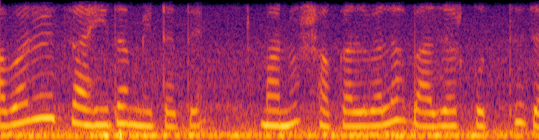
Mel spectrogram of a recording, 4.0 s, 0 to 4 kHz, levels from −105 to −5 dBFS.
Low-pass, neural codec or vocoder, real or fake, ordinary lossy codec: 3.6 kHz; none; real; Opus, 64 kbps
